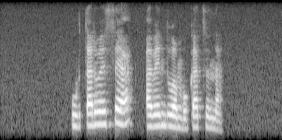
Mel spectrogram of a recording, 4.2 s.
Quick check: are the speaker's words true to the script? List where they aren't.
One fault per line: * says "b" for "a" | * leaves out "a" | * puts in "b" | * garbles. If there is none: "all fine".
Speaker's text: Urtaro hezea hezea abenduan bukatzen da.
* leaves out "hezea"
